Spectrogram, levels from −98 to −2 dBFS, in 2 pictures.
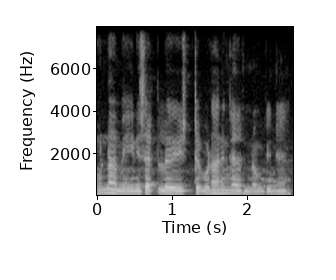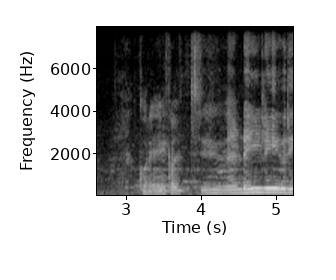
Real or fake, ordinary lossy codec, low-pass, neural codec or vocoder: real; none; none; none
